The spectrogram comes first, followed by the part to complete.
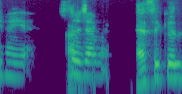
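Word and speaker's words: zusammen: বিয়ার জুজামেন previously হচ্ছে আমরা রশ্নি আপু এখানে জুজামেন আমরা বলবো না এ ওয়ানে আমি আপনাদেরকে বলেছিলাম হয়তো মনে আছে জেড কে এস এর মত উচ্চারণ করব ঠিক আছে জেড ইকুয়াল টু এস জি ভাইয়া সুজামেন এস ইকুয়াল টু জেড মনে রাখতে হবে সবসময়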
